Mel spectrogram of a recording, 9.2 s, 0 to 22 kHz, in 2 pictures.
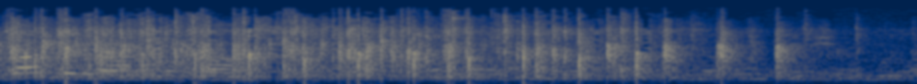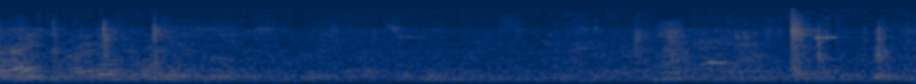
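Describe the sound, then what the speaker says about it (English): Audience clapping as a winner comes forward at a 2018 statewide award presentation: dense applause for about four seconds, thinning into scattered claps, then a quieter room with faint murmurs. "A lovely round of applause."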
